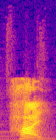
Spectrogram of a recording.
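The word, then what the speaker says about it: high: হাই, হাই শব্দটিতে কিন্তু আইজিএইচ pattern follow হচ্ছে, যার কারণে আমাদের শেষের জিএইচ কিন্তু সাইলেন্ট হয়ে গেছে।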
